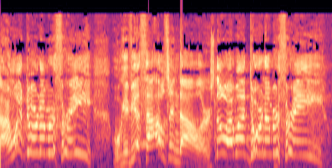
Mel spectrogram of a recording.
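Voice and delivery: squeaky stubborn contestant; insistent contestant. Retold or imitated. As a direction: demand door three in a high pushy voice.

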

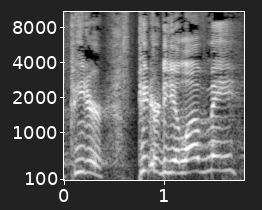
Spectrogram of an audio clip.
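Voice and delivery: high, loud asking; Jesus pleading with Peter, high and loud; urgent question. Acted. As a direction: call his name urgently. Jesus asks again.

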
